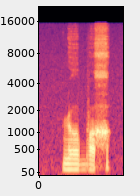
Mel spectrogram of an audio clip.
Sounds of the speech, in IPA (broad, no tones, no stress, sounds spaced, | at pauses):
ɳ o b ɔ x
